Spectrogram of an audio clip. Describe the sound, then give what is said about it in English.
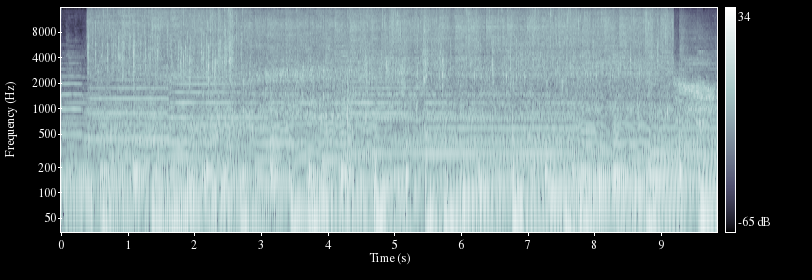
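Tap water runs in a steady stream over salted meat being rinsed, a continuous splashing flow that holds even for nearly ten seconds before changing abruptly at the very end. “So for the next step, we need to rinse these off and then pat them dry.”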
